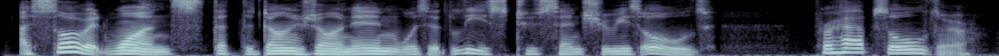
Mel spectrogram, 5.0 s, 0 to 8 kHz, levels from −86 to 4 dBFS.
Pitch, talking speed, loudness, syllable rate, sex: 145 Hz, 180 wpm, -18 LUFS, 4.9 syllables/s, female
